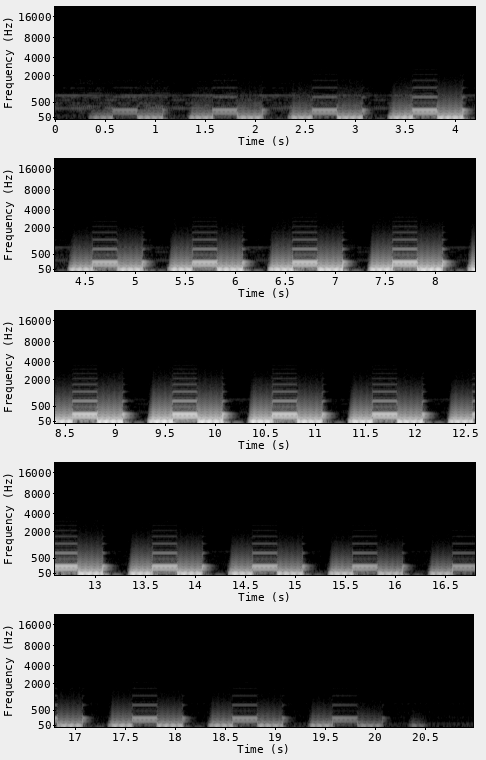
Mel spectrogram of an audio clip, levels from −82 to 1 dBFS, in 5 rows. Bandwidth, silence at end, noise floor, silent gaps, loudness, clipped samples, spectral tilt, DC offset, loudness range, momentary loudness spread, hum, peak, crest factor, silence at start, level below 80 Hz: 1.7 kHz; 1 s; -66 dBFS; none; -25 LUFS; under 0.1%; -11.5 dB/octave; under 0.1%; 18 LU; 21 LU; none; -8 dBFS; 14 dB; 0.4 s; -22 dBFS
